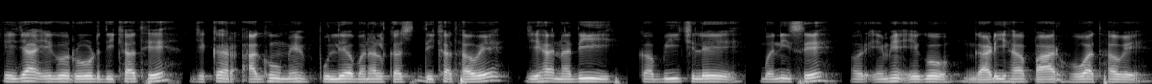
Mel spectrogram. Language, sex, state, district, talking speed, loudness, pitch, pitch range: Chhattisgarhi, male, Chhattisgarh, Sarguja, 140 wpm, -16 LUFS, 130 Hz, 125-140 Hz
